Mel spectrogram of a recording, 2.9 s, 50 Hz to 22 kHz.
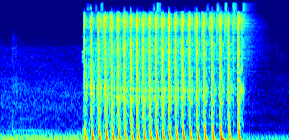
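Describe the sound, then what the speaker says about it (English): GHM9G airsoft gun firing a single full-auto burst of about twenty rapid, evenly spaced cracks lasting under two seconds, loud and close, with a faint echo tail and no talking. "let's test out the full auto capabilities here"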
